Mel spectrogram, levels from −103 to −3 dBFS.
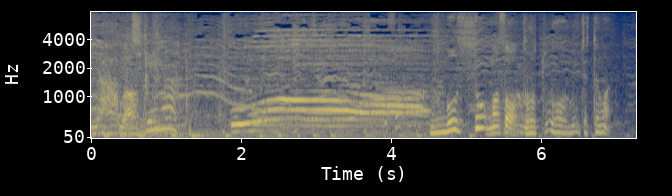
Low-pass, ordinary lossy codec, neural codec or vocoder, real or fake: none; none; none; real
